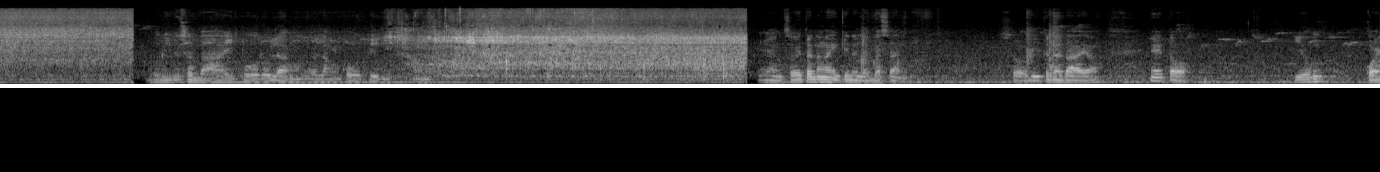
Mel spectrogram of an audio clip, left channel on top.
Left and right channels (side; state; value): right; silent; 56 dB below the other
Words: Dito sa bahay, puro lang. Walang coating. Ayan, so ito na nga yung kinalabasan. So dito na tayo. Ito, yung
